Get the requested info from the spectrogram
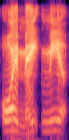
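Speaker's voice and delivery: loud mock Australian greeting; a quick hammed-up Aussie oi; Australian accent. Jack greets the minions in a mock Australian accent. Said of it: "no, that's Australian".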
